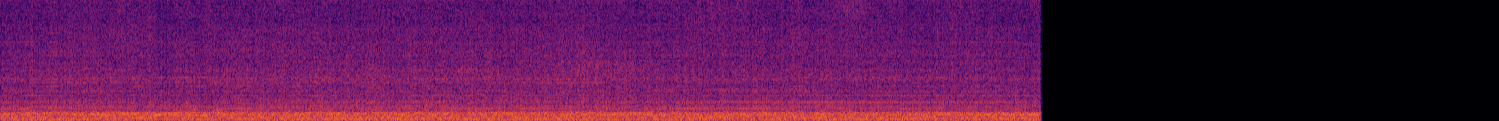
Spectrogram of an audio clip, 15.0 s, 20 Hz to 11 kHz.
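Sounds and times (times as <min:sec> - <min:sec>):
machinery humming: 0:00.0 - 0:10.4.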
